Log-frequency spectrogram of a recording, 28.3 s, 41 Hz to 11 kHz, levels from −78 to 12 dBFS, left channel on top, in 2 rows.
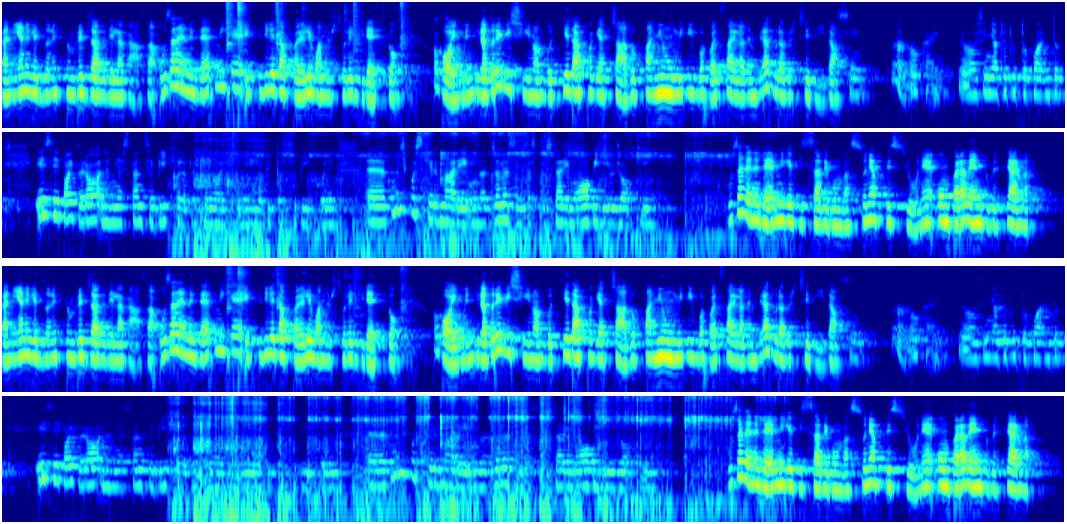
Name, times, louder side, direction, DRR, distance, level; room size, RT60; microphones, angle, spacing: voice 1, 0.0-5.3 5.9-11.2 23.9-27.9, right 1 dB, 10° right, 7 dB, 0.5 m, -31 dB
sound 1, 3.0-4.1 4.6-5.6 5.9-6.0, left 6 dB, 25° left, 0.9 m, -44 dB
voice 2, 5.8-6.2 11.2-11.5 11.9-22.9, left 3 dB, 70° left, 7 dB, 0.9 m, -42 dB
sound 2, 16.4-24.9, right 9 dB, 90° right, 0.6 m, -41 dB
12.5 x 5.2 x 3.6 m, 0.88 s
head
